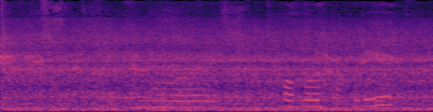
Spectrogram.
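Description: A steady low machine hum, with faint voices in the background near the end.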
